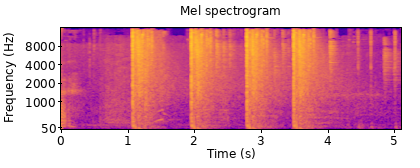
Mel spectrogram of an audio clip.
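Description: Pistol shots ring out one at a time, each echoing briefly.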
